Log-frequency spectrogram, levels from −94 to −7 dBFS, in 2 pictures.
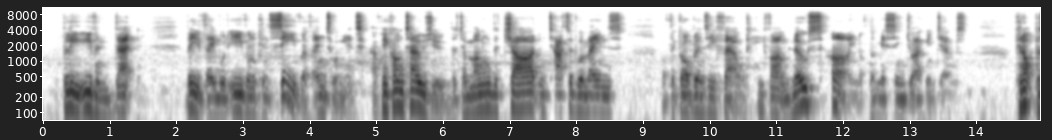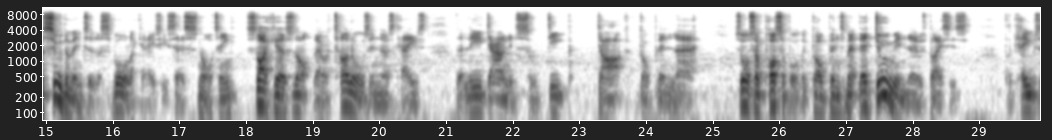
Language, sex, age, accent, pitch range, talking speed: English, male, 30-49, British, 100-125 Hz, 150 wpm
